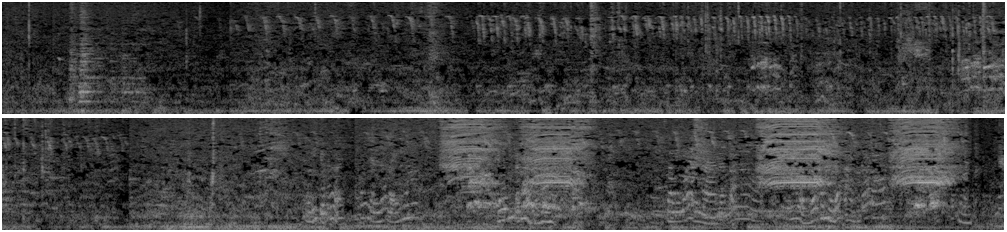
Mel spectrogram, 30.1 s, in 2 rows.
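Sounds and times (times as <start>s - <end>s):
low clucking bird calls: 0.3s - 30.0s
bird trilling: 21.6s - 24.0s, 25.4s - 29.6s.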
